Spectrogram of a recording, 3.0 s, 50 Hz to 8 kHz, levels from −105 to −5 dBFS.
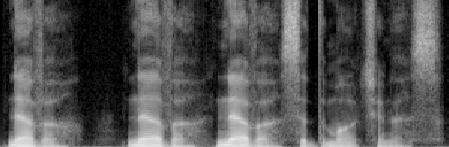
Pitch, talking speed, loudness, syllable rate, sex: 90 Hz, 120 wpm, -22 LUFS, 4.5 syllables/s, male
